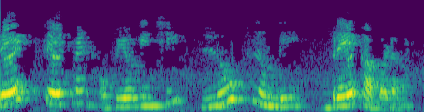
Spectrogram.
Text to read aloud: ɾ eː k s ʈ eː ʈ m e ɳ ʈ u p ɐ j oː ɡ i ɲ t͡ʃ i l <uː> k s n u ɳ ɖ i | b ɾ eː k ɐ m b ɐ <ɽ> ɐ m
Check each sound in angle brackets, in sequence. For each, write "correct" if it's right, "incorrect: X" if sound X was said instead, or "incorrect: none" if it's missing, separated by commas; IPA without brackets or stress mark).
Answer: correct, correct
